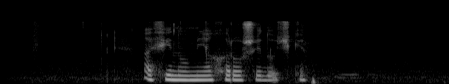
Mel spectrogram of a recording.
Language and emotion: Russian, neutral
